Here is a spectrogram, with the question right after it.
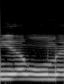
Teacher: جب یومن پہ ہم وقف کریں گے آیت کے درمیان تو یوما ہو جائے گا. ٹھیک ہے 2 زبر کی تنوین الف سے بدلے گی.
